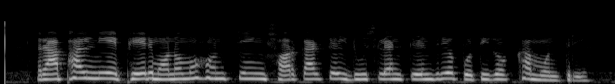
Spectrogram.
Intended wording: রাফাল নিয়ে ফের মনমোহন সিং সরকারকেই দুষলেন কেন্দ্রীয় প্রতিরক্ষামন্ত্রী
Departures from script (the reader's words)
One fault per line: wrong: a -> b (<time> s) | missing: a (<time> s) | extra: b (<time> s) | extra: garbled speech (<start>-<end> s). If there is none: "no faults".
no faults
